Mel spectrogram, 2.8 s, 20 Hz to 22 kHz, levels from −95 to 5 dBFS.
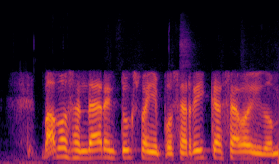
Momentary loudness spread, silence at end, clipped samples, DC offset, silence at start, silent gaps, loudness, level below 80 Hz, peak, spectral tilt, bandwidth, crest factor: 3 LU; 0 s; under 0.1%; under 0.1%; 0.2 s; none; -21 LUFS; -54 dBFS; -6 dBFS; -6.5 dB/octave; 8 kHz; 16 dB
